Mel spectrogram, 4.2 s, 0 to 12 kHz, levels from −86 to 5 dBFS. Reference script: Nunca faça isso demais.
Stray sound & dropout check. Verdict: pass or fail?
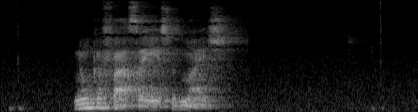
pass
